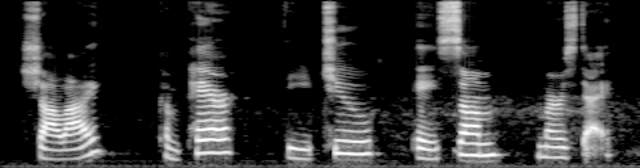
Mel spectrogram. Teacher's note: When he writes these sonnets, every other syllable is stressed. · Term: iambic pentameter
